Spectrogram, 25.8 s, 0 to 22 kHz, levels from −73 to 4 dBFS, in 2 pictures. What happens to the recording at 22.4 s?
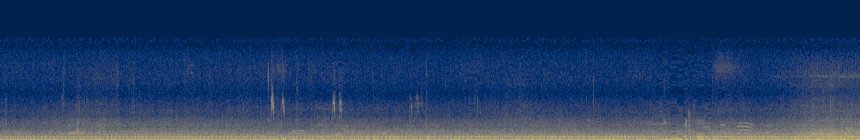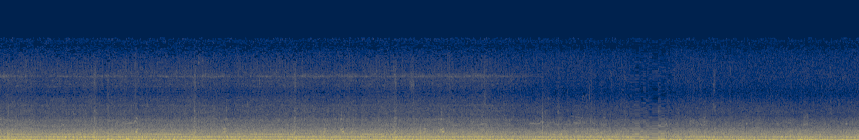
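At 22.35 s the sound collapses into a rigid, metallic buzz that lasts until 22.97 s, a case of robotic sound from repeated short buffers. The buzz sits at a fixed 100 Hz, which fits a segment of about 10 ms being replayed over and over. The likely cause is new audio arriving too slowly, so the same short chunk fills most of that span while the real audio underneath it is skipped.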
